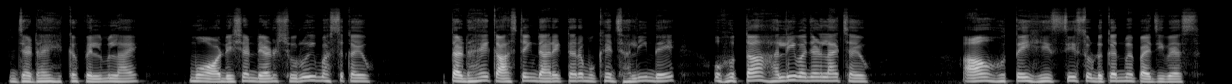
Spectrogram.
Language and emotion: Sindhi, sad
